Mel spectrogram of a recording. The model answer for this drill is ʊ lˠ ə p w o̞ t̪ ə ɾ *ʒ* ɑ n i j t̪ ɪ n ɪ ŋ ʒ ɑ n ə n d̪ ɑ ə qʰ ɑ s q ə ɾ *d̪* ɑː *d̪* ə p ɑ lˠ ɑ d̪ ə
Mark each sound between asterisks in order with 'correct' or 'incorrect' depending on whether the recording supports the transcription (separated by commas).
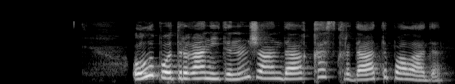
incorrect, correct, incorrect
